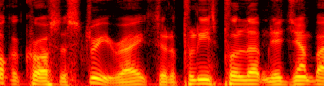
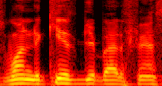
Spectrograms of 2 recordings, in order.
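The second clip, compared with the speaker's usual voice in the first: ordinary talk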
